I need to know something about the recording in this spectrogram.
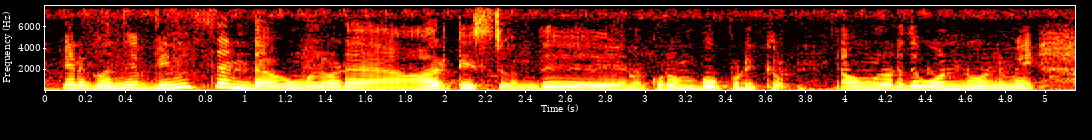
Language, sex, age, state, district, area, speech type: Tamil, female, 30-45, Tamil Nadu, Tiruvarur, urban, spontaneous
